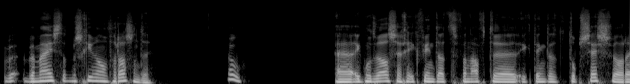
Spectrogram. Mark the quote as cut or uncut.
uncut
